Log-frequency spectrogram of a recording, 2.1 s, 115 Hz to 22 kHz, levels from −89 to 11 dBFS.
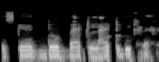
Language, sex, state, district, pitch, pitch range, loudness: Hindi, male, Bihar, Darbhanga, 105 Hz, 100-105 Hz, -18 LUFS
